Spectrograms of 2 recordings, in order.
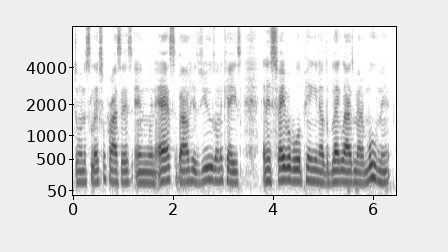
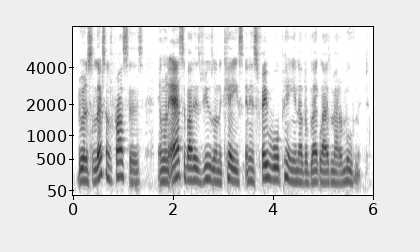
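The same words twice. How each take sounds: First: It runs on without a break after 'process'. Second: There is a clear break after 'process'.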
